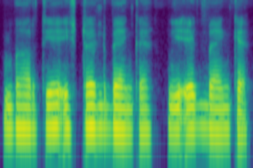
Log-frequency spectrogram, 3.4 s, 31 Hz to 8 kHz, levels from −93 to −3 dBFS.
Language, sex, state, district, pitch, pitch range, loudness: Hindi, male, Uttar Pradesh, Saharanpur, 115 Hz, 110-120 Hz, -17 LUFS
